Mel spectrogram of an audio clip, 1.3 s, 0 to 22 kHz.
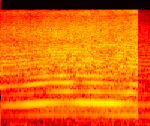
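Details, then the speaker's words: BULLET v9.0 RC trainer plane, pusher motor and prop between twin tailbooms, lighter with better CG: clean steady high whine held at full throttle then easing cleanly; normal full throttle, now using whole throttle range. "much better much better like we were wasting the whole uh top end of your throttle"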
